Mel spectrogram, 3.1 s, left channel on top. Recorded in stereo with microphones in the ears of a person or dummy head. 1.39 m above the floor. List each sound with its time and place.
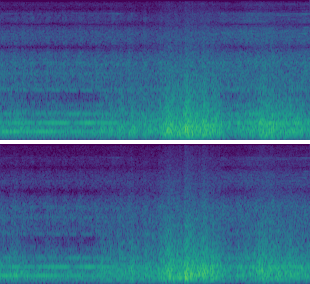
0.0 s an engine running: 20° left (ahead or behind)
